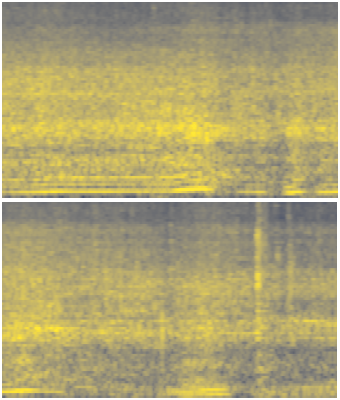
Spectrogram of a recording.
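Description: Four-wheel drive's engine pulling under load off-road, holding steady at first, then revving in several short bursts as the throttle is worked, with its pitch rising and dropping.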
